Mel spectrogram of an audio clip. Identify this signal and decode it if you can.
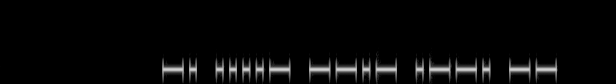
Morse code, heard as a keyed tone, about 18 wpm, 700 Hz. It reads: N4QPM
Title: Speed Racing - USA 1x3 Call Signs 15wpm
